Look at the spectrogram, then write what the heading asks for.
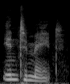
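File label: "intimate", US English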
